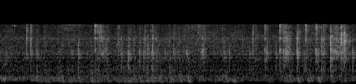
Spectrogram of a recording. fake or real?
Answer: real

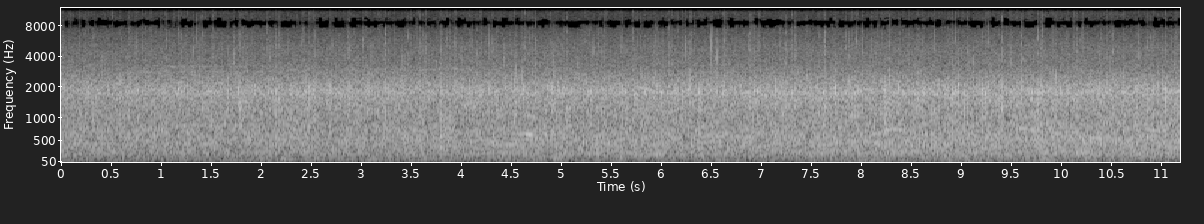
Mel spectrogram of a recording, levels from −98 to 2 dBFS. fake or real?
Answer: real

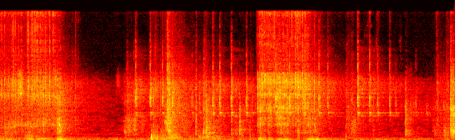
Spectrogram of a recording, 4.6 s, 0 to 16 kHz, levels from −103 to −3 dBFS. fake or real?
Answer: fake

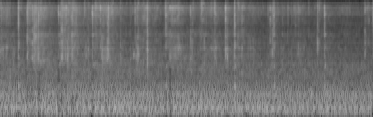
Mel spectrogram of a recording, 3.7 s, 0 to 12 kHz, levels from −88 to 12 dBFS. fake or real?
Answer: fake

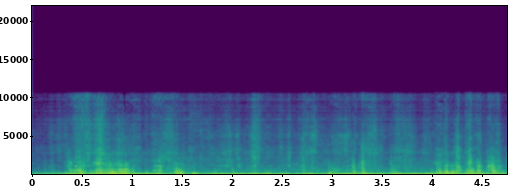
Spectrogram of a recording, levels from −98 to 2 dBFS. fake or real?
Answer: fake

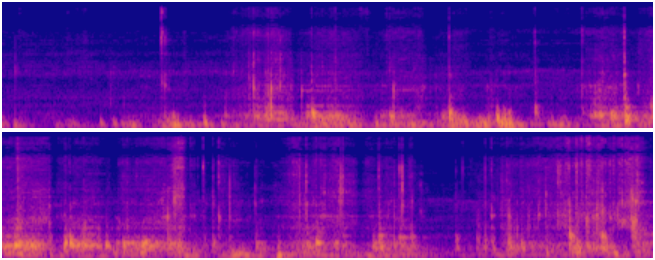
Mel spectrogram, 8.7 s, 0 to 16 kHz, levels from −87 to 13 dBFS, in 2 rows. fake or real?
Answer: fake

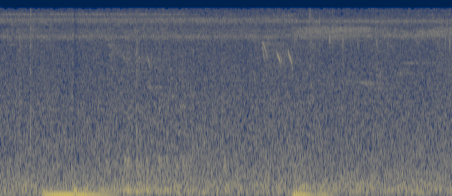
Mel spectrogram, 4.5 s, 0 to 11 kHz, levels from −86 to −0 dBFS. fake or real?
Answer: real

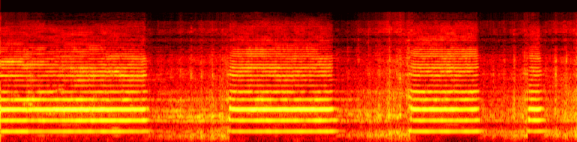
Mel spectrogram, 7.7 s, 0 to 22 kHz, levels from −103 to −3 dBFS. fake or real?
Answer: fake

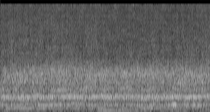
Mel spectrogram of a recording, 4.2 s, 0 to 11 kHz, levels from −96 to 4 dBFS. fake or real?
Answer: fake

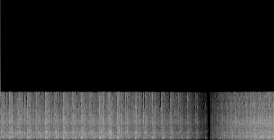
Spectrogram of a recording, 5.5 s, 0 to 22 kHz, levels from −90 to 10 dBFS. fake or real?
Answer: real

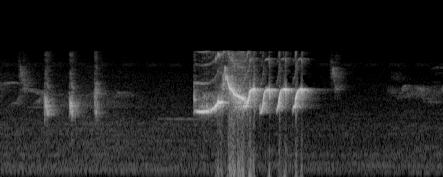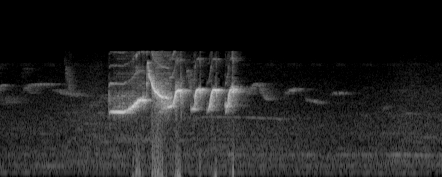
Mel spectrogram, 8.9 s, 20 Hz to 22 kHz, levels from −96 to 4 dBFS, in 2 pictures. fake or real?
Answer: real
